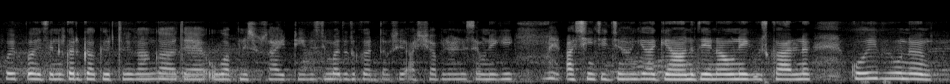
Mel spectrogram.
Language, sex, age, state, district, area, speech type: Dogri, female, 18-30, Jammu and Kashmir, Kathua, rural, spontaneous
